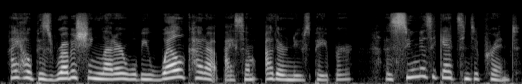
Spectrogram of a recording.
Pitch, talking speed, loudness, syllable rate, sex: 255 Hz, 240 wpm, -18 LUFS, 6.0 syllables/s, female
